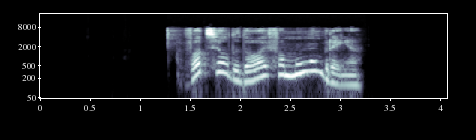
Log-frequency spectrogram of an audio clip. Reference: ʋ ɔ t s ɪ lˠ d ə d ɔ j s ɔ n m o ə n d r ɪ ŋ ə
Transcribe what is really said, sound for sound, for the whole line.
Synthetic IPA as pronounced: ʋ ɔ t s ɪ lˠ d ə d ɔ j f ɔ n m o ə n b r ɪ ŋ ə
